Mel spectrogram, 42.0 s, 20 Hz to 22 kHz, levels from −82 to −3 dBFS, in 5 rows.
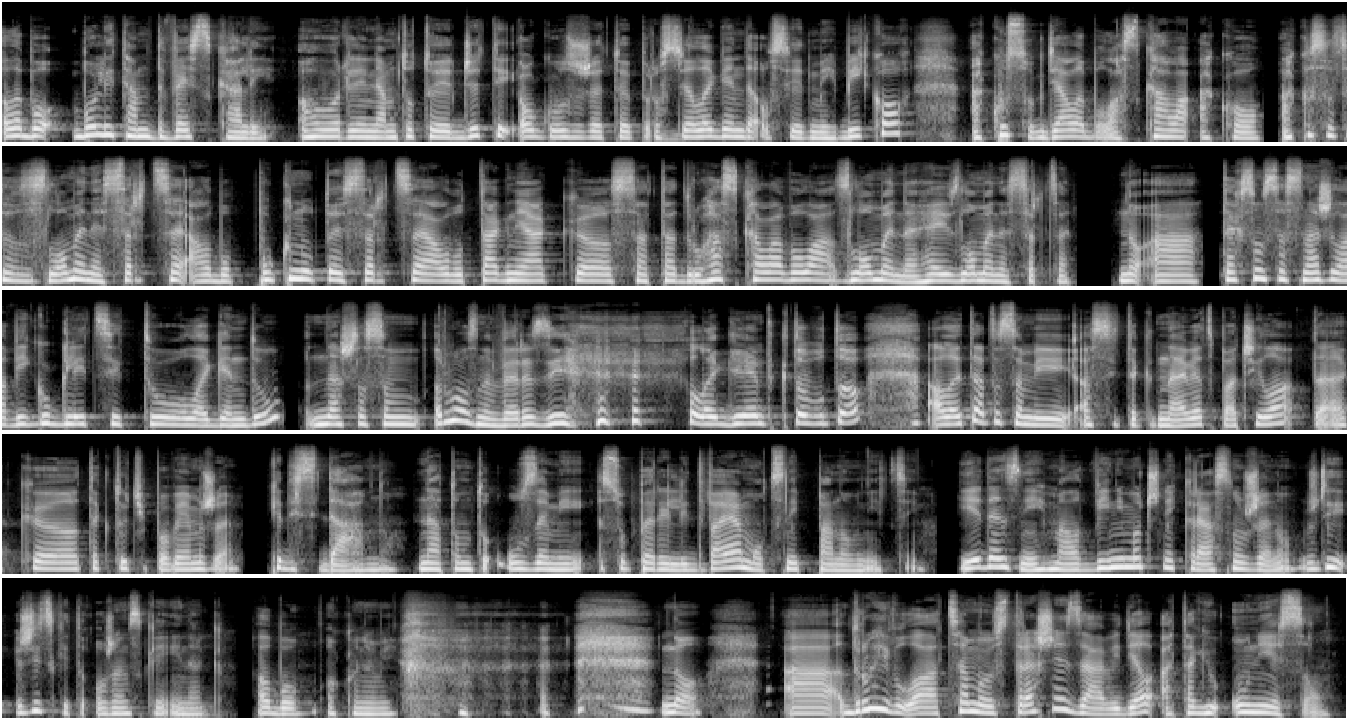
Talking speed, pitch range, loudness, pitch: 160 wpm, 175-210 Hz, -14 LUFS, 190 Hz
